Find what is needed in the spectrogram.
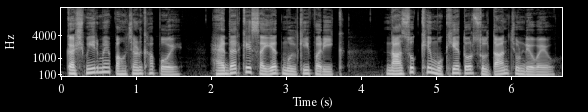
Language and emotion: Sindhi, neutral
